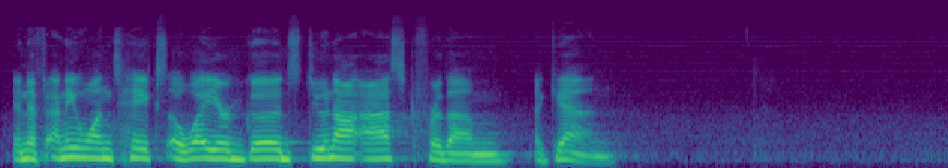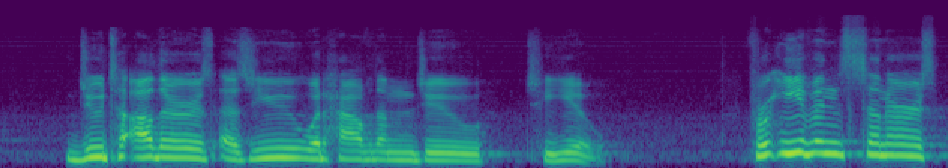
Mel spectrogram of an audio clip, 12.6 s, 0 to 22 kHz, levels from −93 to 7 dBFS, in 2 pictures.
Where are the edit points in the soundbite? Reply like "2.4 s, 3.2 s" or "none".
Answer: 11.2 s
